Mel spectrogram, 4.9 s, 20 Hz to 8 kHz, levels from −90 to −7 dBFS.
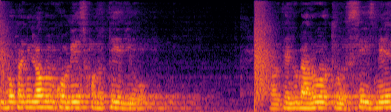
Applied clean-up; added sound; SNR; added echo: none; Gunshot, gunfire; 19 dB; reverberation time 2.4 s.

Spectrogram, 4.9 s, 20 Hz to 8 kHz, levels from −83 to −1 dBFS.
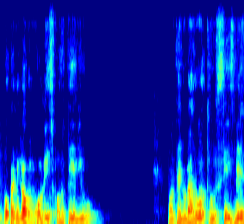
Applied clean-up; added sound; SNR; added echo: neural mask model DeepFilterNet 3.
